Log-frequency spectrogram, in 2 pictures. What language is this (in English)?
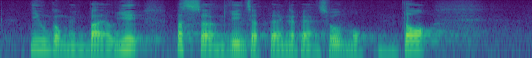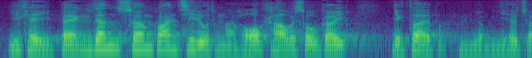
Cantonese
